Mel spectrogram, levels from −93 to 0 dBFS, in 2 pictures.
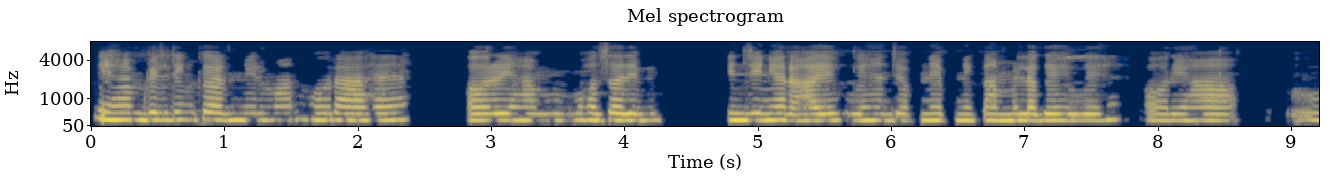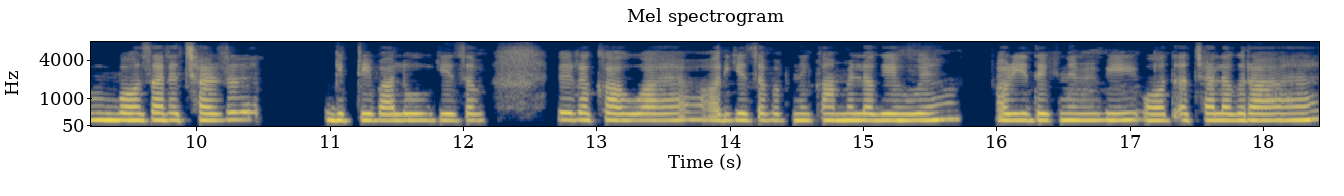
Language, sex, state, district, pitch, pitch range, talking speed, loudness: Hindi, female, Bihar, Samastipur, 235 Hz, 235-245 Hz, 175 wpm, -16 LUFS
